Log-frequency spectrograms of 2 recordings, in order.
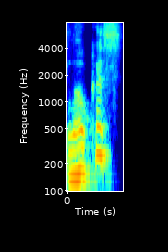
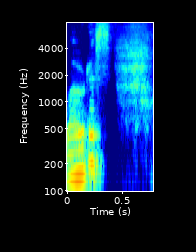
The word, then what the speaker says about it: locus: it wrong every time it's locusts not Lotus Locus um which is also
